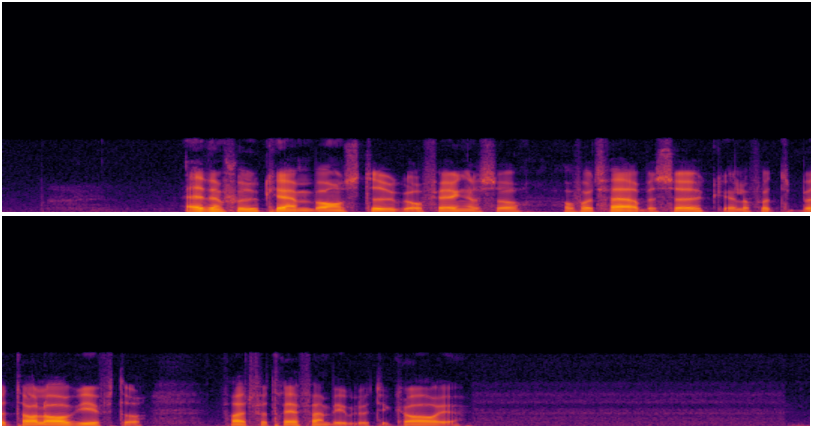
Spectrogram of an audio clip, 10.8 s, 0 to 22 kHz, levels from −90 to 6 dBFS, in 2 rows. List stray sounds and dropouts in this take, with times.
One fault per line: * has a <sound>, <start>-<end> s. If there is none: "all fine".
all fine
